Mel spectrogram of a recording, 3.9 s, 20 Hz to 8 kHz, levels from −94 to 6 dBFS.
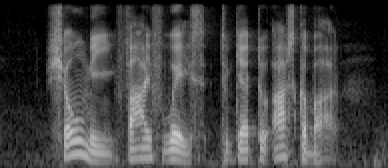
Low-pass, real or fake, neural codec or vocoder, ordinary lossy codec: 7.2 kHz; real; none; none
